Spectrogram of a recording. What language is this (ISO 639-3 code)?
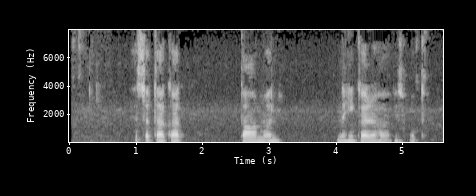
urd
